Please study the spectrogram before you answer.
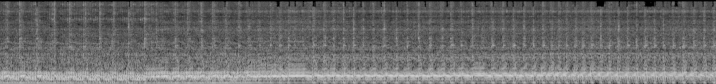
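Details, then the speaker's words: Mystery 200-series "266" chainsaw: buzzing two-stroke note sags for a couple of seconds when spray is applied at the crank seal behind the oil pump, showing a crankshaft seal air leak making it run lean. "When I sprayed this into there, did you hear it slow down? Now, because the crank seal is behind the oil pump, it's really hard to suck it into there, right, on these."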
